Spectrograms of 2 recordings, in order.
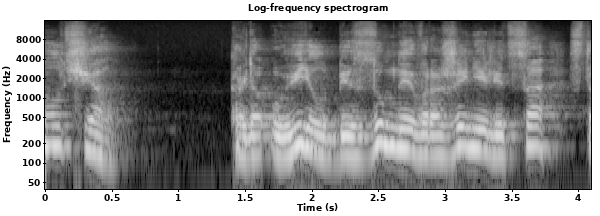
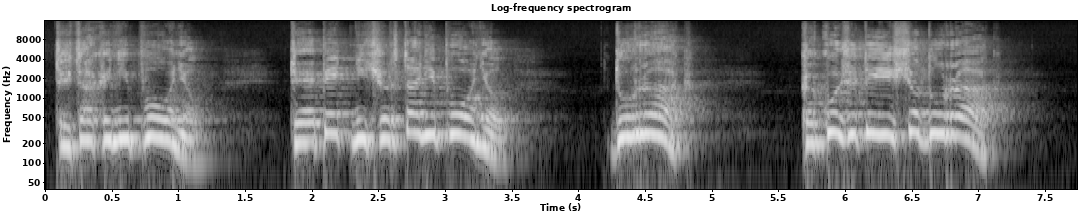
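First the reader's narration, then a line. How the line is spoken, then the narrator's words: Shouted. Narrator (Russian): выкрикнул ему брат Йосик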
